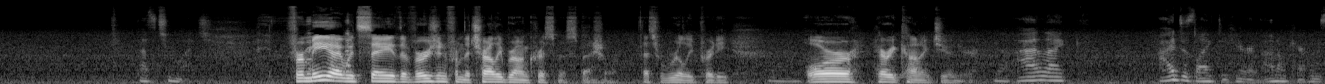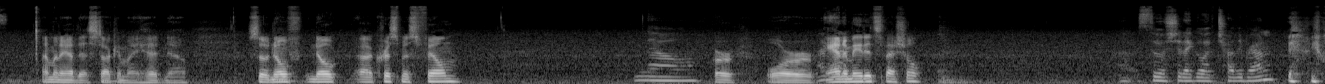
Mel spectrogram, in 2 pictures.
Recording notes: That sound you might hear in the background is a fan we were unable to turn off. This is the first podcast I recorded with the guest in the room with me (we recorded in her studio).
